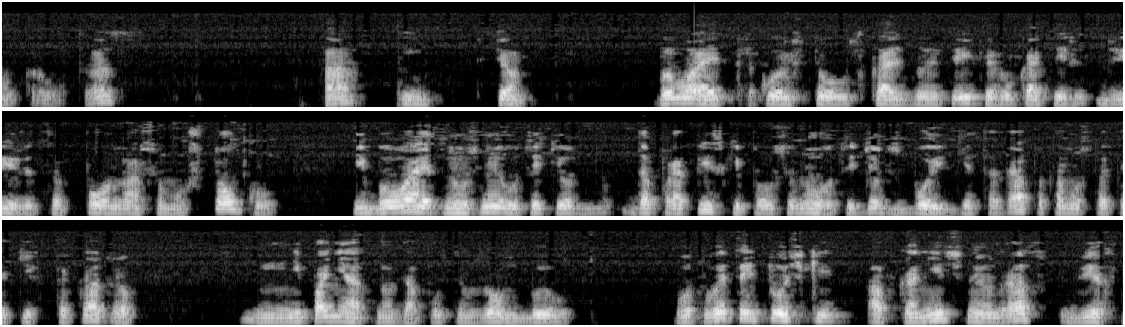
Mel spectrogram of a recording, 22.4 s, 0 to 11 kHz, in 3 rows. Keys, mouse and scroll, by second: 2.0 a, 2.8 i, 3.9 click, 5.4-8.3 drag, 8.8 shift+middle click, 11.3-17.5 drag, 18.9 click, 21.2 click.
